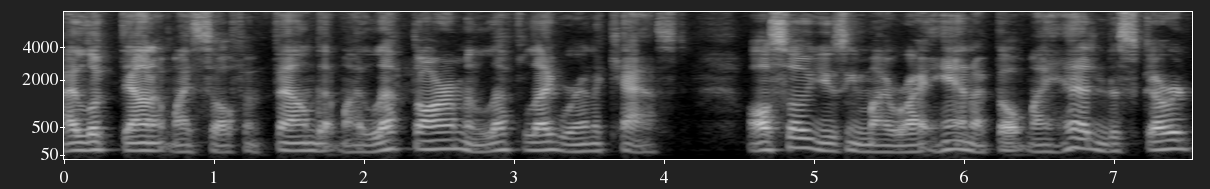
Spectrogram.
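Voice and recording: Reading aloud in a natural voice, with ordinary pitch variation against a quiet background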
